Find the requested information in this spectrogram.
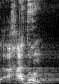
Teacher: दुम में इदगाम नाक़िस हो रहा, गुन्ना के साथ में पढ़ेंगे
